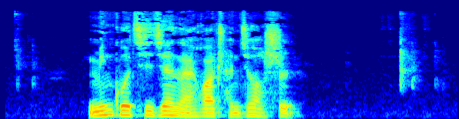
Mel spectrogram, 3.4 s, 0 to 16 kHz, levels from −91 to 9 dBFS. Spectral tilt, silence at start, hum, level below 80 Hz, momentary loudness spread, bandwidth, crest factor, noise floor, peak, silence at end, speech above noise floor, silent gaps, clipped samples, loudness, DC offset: -4.5 dB/octave; 0.65 s; none; -58 dBFS; 22 LU; 11.5 kHz; 22 dB; -73 dBFS; -6 dBFS; 0.4 s; 50 dB; none; under 0.1%; -24 LUFS; under 0.1%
